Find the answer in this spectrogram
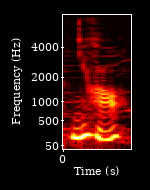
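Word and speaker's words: Нихао (你好): Нихао. – Нихао – это здравствуйте по-китайски? – Да, это традиционная форма приветствия в китайском языке. – Нихао. – Нихао. Здесь очень важна тональность произношения.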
